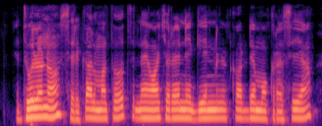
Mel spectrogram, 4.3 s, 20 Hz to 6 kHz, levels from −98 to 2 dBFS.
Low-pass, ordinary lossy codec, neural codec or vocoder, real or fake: 5.4 kHz; none; none; real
